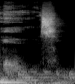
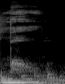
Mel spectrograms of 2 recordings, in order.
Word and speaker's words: Mul: is two on so in this video you'll hear me pronounce it as mole now I'd like to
